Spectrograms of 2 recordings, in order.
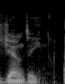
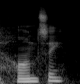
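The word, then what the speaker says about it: Jónsi: This is Jonesy. – Okay. – So it's pronounced Honsey. – It's not pronounced Honsey. – I think it is actually. – Is it? – Yeah, I think it might be.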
